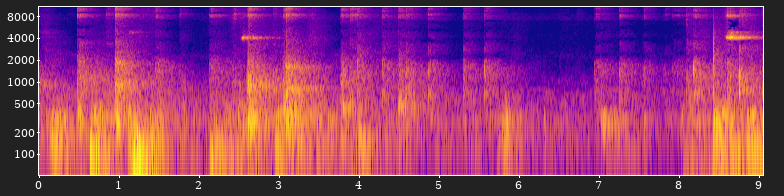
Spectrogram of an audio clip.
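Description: Table tennis ball bouncing: a series of sharp, light clicks about every half second, with a quieter stretch shortly before the end.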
